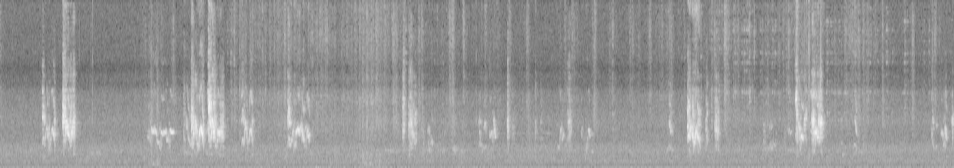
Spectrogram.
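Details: Colourful birds singing: scattered bright, high chirps and short twittering bursts come every second or two, with gaps between them, over a constant low background hum.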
